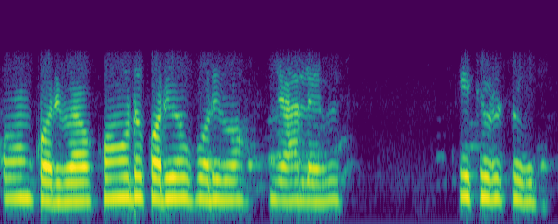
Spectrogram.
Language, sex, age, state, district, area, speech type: Odia, female, 60+, Odisha, Gajapati, rural, conversation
